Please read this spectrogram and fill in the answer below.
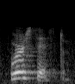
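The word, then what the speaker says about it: Worcester: freddie calls it something else too doc but it's spelled w-o-i-c-e-s-t-e-r we're sister oh yes i see yes lord wooster this might be fit to be hard time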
